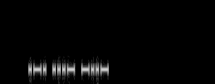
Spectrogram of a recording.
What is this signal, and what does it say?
Morse code, heard as a keyed tone, about 47 wpm, 700 Hz. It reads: RVX
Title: USA Call Sign Postfixes - 3 Letters 50wpm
